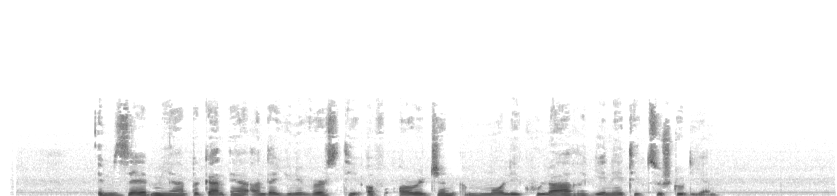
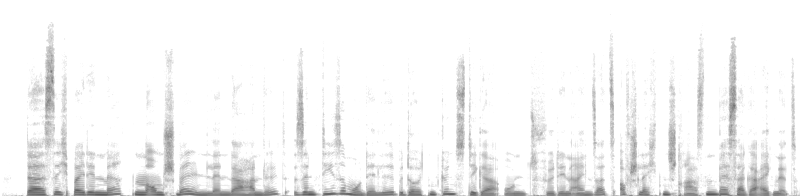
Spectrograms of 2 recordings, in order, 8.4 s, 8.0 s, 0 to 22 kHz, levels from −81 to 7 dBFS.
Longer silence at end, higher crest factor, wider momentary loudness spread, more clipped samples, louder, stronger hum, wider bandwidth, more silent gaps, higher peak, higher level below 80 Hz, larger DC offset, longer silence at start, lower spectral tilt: first, 1.2 s vs 0.05 s; first, 22 dB vs 16 dB; about the same, 8 LU vs 8 LU; neither; first, -24 LUFS vs -34 LUFS; neither; second, 11 kHz vs 17.5 kHz; neither; first, -4 dBFS vs -18 dBFS; second, -70 dBFS vs -54 dBFS; neither; first, 1 s vs 0.25 s; about the same, -5.5 dB/octave vs -5.5 dB/octave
